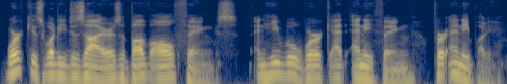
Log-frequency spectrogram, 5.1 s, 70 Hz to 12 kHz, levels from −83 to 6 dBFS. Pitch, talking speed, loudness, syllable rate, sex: 105 Hz, 190 wpm, -20 LUFS, 5.4 syllables/s, male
